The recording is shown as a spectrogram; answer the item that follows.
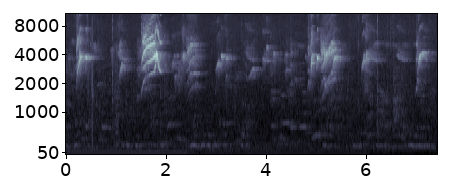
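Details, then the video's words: Brown female canary calling with sharp chirps and upward sweeping notes, grouped in bursts about every one to two seconds, the loudest near the start and after five seconds; faint low hum and background rustle. "CANARY BETINA WARNA COKLAT"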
